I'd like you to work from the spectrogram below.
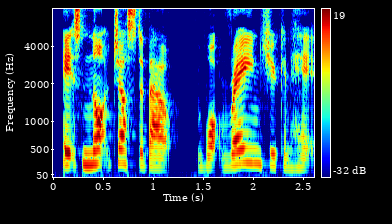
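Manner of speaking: usual speaking voice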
